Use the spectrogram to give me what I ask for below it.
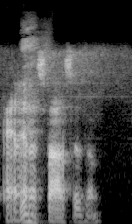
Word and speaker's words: pan-anastasism: and it's called pan-anastasism. Am I saying it right? – Yep, you're saying it right. Pan-anastasism.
